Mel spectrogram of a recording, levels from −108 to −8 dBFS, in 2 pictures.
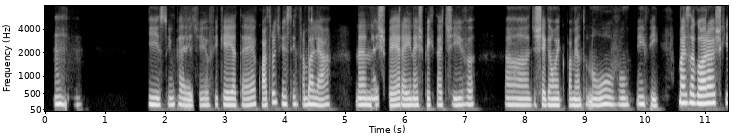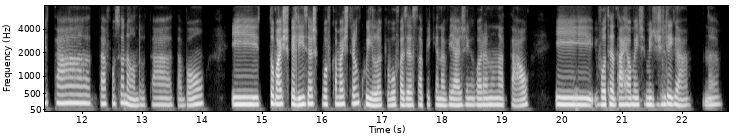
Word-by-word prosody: Uhum. 195 Hz, -2 st, -2 dB, 1.1 s
Isso, 190 Hz, -2 st, 0 dB
impede, 185 Hz, -3 st, -1 dB
eu 180 Hz, +1 st, -3 dB
fiquei 185 Hz, 0 st, -1 dB
até 180 Hz, +2 st, -1 dB
4 185 Hz, +7 st, -2 dB
dias 215 Hz, -6 st, -2 dB
sem 210 Hz, +1 st, -6 dB
trabalhar, 195 Hz, 0 st, -1 dB, 0.4 s
né, 185 Hz, 0 st, +2 dB
na 185 Hz, 0 st, +1 dB
espera 185 Hz, -1 st, 0 dB
aí, 175 Hz, 0 st, +3 dB
na 180 Hz, -, +2 dB
expectativa, 185 Hz, +1 st, -3 dB, 0.5 s
hã, 185 Hz, -1 st, 0 dB
de 180 Hz, +1 st, -10 dB
chegar 180 Hz, 0 st, 0 dB
um 180 Hz, -, +4 dB
equipamento 175 Hz, 0 st, -1 dB
novo, 190 Hz, 0 st, 0 dB
enfim, 195 Hz, -5 st, -1 dB, 0.3 s
mas 245 Hz, -1 st, +3 dB
agora 230 Hz, 0 st, +6 dB
acho 240 Hz, -, -1 dB
que 240 Hz, -, -4 dB
tá 240 Hz, -1 st, 0 dB
tá 215 Hz, 0 st, -1 dB
funcionando, 205 Hz, -5 st, -2 dB
tá 190 Hz, 0 st, -6 dB
tá 170 Hz, -2 st, -13 dB
bom 185 Hz, +6 st, -1 dB, 0.5 s
e 200 Hz, 0 st, +5 dB, 0.2 s
tô 225 Hz, -, +3 dB
mais 205 Hz, 0 st, +5 dB
feliz, 200 Hz, 0 st, +3 dB
acho 215 Hz, -1 st, +3 dB
que -, -, -38 dB
vou 205 Hz, -1 st, +2 dB
ficar 210 Hz, +1 st, -5 dB
mais 205 Hz, 0 st, +2 dB
tranquila, 200 Hz, -7 st, +2 dB
que 175 Hz, -, -13 dB
eu -, -, -3 dB
vou 180 Hz, -, +2 dB
fazer 185 Hz, -1 st, +1 dB
essa 180 Hz, +1 st, -2 dB
pequena 185 Hz, -1 st, -3 dB
viagem 180 Hz, +1 st, -1 dB
agora 185 Hz, 0 st, 0 dB
no 190 Hz, 0 st, +2 dB
Natal, 180 Hz, -1 st, -2 dB, 0.4 s
e 190 Hz, -2 st, +4 dB
vou 195 Hz, 0 st, +4 dB
tentar 190 Hz, -1 st, +1 dB
realmente 195 Hz, +1 st, +1 dB
me 195 Hz, -, +4 dB
desligar, 190 Hz, -2 st, -1 dB, 0.2 s
né. 195 Hz, +2 st, -4 dB
190 Hz, 160 wpm, -22 LUFS, 180-205 Hz, 1.1 s, agora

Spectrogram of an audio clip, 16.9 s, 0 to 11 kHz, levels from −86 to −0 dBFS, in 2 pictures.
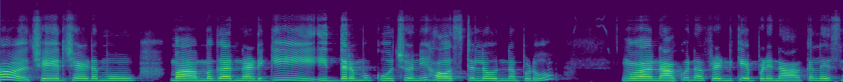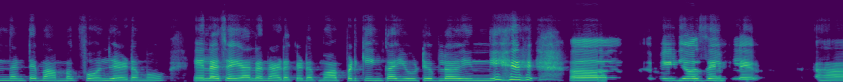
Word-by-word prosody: ఆ! -, -, +5 dB, 0.4 s
షేర్ 240 Hz, -1 st, +2 dB
చేయడమూ, 260 Hz, -1 st, 0 dB, 0.6 s
మా 250 Hz, -, +8 dB
అమ్మగారినడిగి 255 Hz, +2 st, +1 dB, 0.4 s
ఇద్దరము 255 Hz, +5 st, +2 dB
కూర్చొని 275 Hz, +1 st, -3 dB
హాస్టల్‌లో 245 Hz, +2 st, +2 dB
ఉన్నప్పుడు 240 Hz, -2 st, -6 dB, 1.0 s
ఆహ్, 245 Hz, -1 st, +7 dB
నాకు 235 Hz, +4 st, +5 dB
నా -, -, +3 dB
ఫ్రెండ్‌కి 250 Hz, +1 st, -1 dB
ఎప్పుడైనా 240 Hz, -2 st, -2 dB
ఆకలేసిందంటే 260 Hz, +1 st, -5 dB
మా 250 Hz, -, +1 dB
అమ్మకి 245 Hz, +2 st, -9 dB
ఫోన్ 230 Hz, -2 st, -3 dB
చేయడము, 215 Hz, -1 st, -3 dB, 0.5 s
ఎలా 235 Hz, +2 st, +6 dB
చేయాలి 225 Hz, -2 st, +3 dB
అని 245 Hz, -, -5 dB
అడగడము. 215 Hz, 0 st, -4 dB
అప్పటికి 240 Hz, +3 st, -3 dB
ఇంకా 255 Hz, +2 st, -1 dB
యూట్యూబ్‌లో 245 Hz, 0 st, -2 dB, 0.2 s
ఇన్ని 235 Hz, +5 st, -2 dB, 0.8 s
ఆహ్, 220 Hz, -2 st, +3 dB, 0.6 s
వీడియోస్ 245 Hz, 0 st, +1 dB
ఏం 230 Hz, -, -4 dB, 0.2 s
లేవు. 200 Hz, -2 st, 0 dB, 0.6 s
ఆ! 220 Hz, -, -7 dB
245 Hz, 115 wpm, -23 LUFS, 230-260 Hz, 1.0 s, మా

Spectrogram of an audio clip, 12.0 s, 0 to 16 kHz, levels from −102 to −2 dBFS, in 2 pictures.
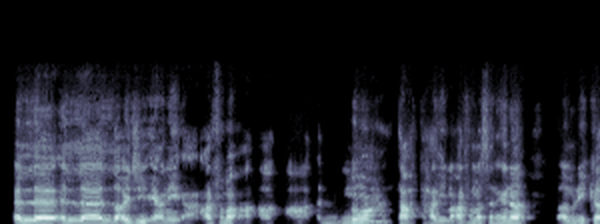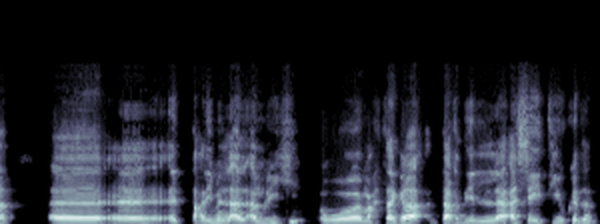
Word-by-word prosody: ال 175 Hz, +2 st, +1 dB
ال 175 Hz, -1 st, +4 dB
الIG 195 Hz, +4 st, +1 dB
يعني 150 Hz, -9 st, -4 dB
ع -, -, -13 dB
عارفة 185 Hz, -, -4 dB
ب -, -, -5 dB
ع 195 Hz, -, +4 dB
ع -, -, -12 dB, 1.1 s
نوع 245 Hz, +3 st, -1 dB
تع 140 Hz, -, 0 dB
تعليم، 150 Hz, 0 st, -6 dB
عارفة 170 Hz, +4 st, -3 dB
مثلًا 185 Hz, -1 st, -6 dB
هنا 180 Hz, 0 st, +5 dB, 0.4 s
في -, -, -6 dB
أمريكا، 175 Hz, +5 st, -2 dB, 0.5 s
آآ -, -, +6 dB, 0.7 s
آآ -, -, 0 dB
التعليم 165 Hz, +2 st, -6 dB
ال 175 Hz, -2 st, -1 dB
الأمريكي، 150 Hz, -, -2 dB, 0.2 s
ومحتاجة 140 Hz, +5 st, +3 dB, 0.2 s
تاخدي 155 Hz, -1 st, +1 dB
الSAT 135 Hz, +4 st, -2 dB
وكده؟ 180 Hz, +7 st, -6 dB
170 Hz, 130 wpm, -22 LUFS, 150-185 Hz, 1.1 s, آآ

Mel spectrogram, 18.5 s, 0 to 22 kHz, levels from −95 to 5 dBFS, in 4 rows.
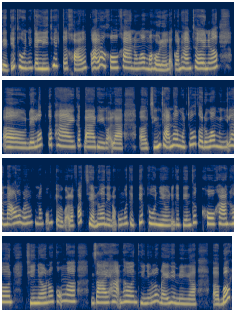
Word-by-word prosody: để 240 Hz, -2 st, +3 dB
tiếp 385 Hz, -, 0 dB
thu 360 Hz, -4 st, +3 dB
những 325 Hz, +1 st, -5 dB
cái 300 Hz, -2 st, +2 dB
lý 295 Hz, 0 st, +4 dB
thuyết 460 Hz, -2 st, +3 dB
cái 300 Hz, +1 st, -2 dB
khóa 275 Hz, +4 st, +3 dB
quá -, -, +5 dB
là -, -, +3 dB, 0.2 s
khô 335 Hz, -1 st, +3 dB
khan, 345 Hz, -4 st, +2 dB
đúng 295 Hz, 0 st, -3 dB
không? 315 Hz, -1 st, +1 dB
Mà 275 Hz, -, +1 dB
hồi 265 Hz, -4 st, +1 dB
đấy 240 Hz, 0 st, -1 dB
lại -, -, -5 dB
còn 270 Hz, +1 st, -1 dB
ham 310 Hz, -1 st, +1 dB
chơi 305 Hz, -4 st, +2 dB
nữa. 315 Hz, +4 st, +2 dB, 0.3 s
Ờ, 270 Hz, -3 st, +2 dB
đến 260 Hz, +2 st, 0 dB
lớp 355 Hz, +4 st, +1 dB
cấp 380 Hz, -, 0 dB
2, 315 Hz, -5 st, +1 dB
cấp 335 Hz, +1 st, -4 dB
3 285 Hz, -1 st, +3 dB
thì, 260 Hz, -3 st, -3 dB
gọi 250 Hz, -, -5 dB
là, 230 Hz, -2 st, +1 dB, 0.3 s
ờ, 225 Hz, +1 st, -2 dB
chín 275 Hz, +5 st, +3 dB
chắn 280 Hz, 0 st, +4 dB
hơn 360 Hz, -2 st, +2 dB
một 295 Hz, -, -1 dB
chút 395 Hz, -, -1 dB
rồi, 305 Hz, -3 st, 0 dB
đúng 275 Hz, +2 st, 0 dB
không? 315 Hz, 0 st, +2 dB
Mình 280 Hz, -1 st, -3 dB
nghĩ -, -, -6 dB
là 355 Hz, -2 st, -1 dB
não 325 Hz, +4 st, +1 dB
lúc 410 Hz, -2 st, -1 dB
đấy 345 Hz, -, -2 dB
nó 385 Hz, -, -5 dB
nó 335 Hz, -, -7 dB
cũng, 415 Hz, -3 st, -8 dB
kiểu, 275 Hz, -, -4 dB
gọi -, -, -5 dB
là, 255 Hz, -, -1 dB
phát 405 Hz, +4 st, +1 dB
triển 285 Hz, -8 st, +1 dB
hơn 325 Hz, +1 st, +1 dB
thì 290 Hz, -, -2 dB
nó -, -, -7 dB
cũng 290 Hz, +3 st, -9 dB
có 355 Hz, -, -4 dB
thể 320 Hz, -, -3 dB
tiếp 410 Hz, -, +1 dB
thu 350 Hz, -3 st, +2 dB
nhiều 285 Hz, -3 st, +2 dB
những 270 Hz, -, -6 dB
cái 295 Hz, -, -4 dB
kiến 275 Hz, +1 st, -2 dB
thức 410 Hz, 0 st, -4 dB
khô 330 Hz, -1 st, +2 dB
khan 330 Hz, -1 st, +2 dB
hơn, 330 Hz, 0 st, +2 dB, 0.3 s
trí 275 Hz, -1 st, +1 dB
nhớ 280 Hz, 0 st, +4 dB
nó 340 Hz, +1 st, -1 dB
cũng, 360 Hz, +2 st, -3 dB
a, 360 Hz, -1 st, +4 dB, 0.3 s
dài 305 Hz, +1 st, +3 dB
hạn 320 Hz, -1 st, -2 dB
hơn, 340 Hz, -1 st, +1 dB
thì 280 Hz, -, -1 dB
những 270 Hz, +2 st, -4 dB
lúc 365 Hz, +1 st, -2 dB
đấy 260 Hz, -2 st, 0 dB
thì 305 Hz, -2 st, 0 dB
mình, 250 Hz, -2 st, -3 dB
à, 235 Hz, 0 st, -1 dB, 0.3 s
à, 235 Hz, -, -1 dB
bớt 280 Hz, +5 st, +5 dB
305 Hz, 290 wpm, -23 LUFS, 275-340 Hz, 0.3 s, quá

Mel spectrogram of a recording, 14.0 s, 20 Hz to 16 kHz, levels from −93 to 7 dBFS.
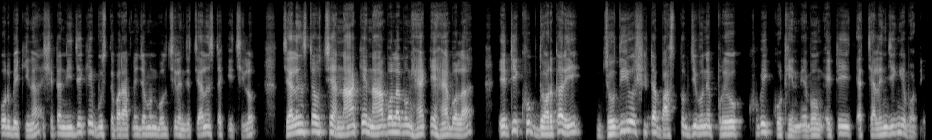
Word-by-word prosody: করবে 135 Hz, -3 st, +1 dB
কিনা, 110 Hz, +4 st, -3 dB, 0.2 s
সেটা 135 Hz, +1 st, -4 dB
নিজেকেই 165 Hz, +6 st, -1 dB
বুঝতে 135 Hz, -1 st, -3 dB
পারা। 120 Hz, 0 st, +2 dB
আপনি 130 Hz, -, -8 dB
যেমন 130 Hz, 0 st, 0 dB
বলছিলেন 120 Hz, 0 st, -4 dB
যে 110 Hz, -, -6 dB
চ্যালেঞ্জটা 135 Hz, 0 st, -1 dB
কি 110 Hz, -, -10 dB
ছিল? 105 Hz, +3 st, -7 dB, 0.6 s
চ্যালেঞ্জটা 170 Hz, +6 st, +3 dB
হচ্ছে, 170 Hz, +1 st, -1 dB, 0.2 s
"না 145 Hz, -, +9 dB
কে 190 Hz, -, +2 dB
না 135 Hz, -, +6 dB
বলা 170 Hz, -1 st, +6 dB
এবং 160 Hz, 0 st, 0 dB
হ্যাঁ 135 Hz, +2 st, +2 dB
কে 160 Hz, -, -1 dB
হ্যাঁ 125 Hz, +2 st, +2 dB
বলা।" 115 Hz, 0 st, +2 dB, 0.6 s
এটি 175 Hz, +8 st, -1 dB
খুব 190 Hz, -1 st, 0 dB, 0.2 s
দরকারি। 145 Hz, +4 st, +4 dB, 0.6 s
যদিও 185 Hz, +10 st, +3 dB
সেটা 165 Hz, +1 st, -1 dB
বাস্তব 115 Hz, +6 st, -2 dB
জীবনে 145 Hz, 0 st, +2 dB
প্রয়োগ 130 Hz, +1 st, +4 dB, 0.2 s
খুবই 170 Hz, +5 st, -1 dB, 0.2 s
কঠিন 110 Hz, -4 st, -3 dB, 0.2 s
এবং 115 Hz, +4 st, -1 dB, 0.2 s
এটি 145 Hz, +6 st, -2 dB, 0.2 s
অ্যা 110 Hz, -, -2 dB
challenging 135 Hz, +6 st, -1 dB
ই -, -, -3 dB
বটে। -, -, -11 dB
135 Hz, 170 wpm, -22 LUFS, 120-160 Hz, 0.6 s, না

